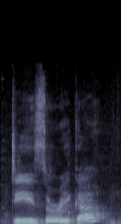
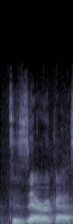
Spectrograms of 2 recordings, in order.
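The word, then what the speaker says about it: diZerega: with your name Margaret D zurica please say it correctly deserica so I just totally said it wrong um is the director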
